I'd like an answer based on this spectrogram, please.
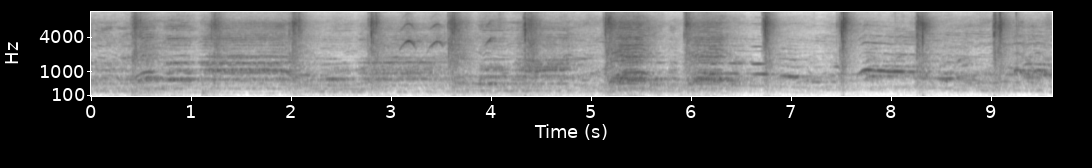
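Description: A crowd singing together, many voices in one melody, with sharp strokes keeping a steady beat about one and a half times a second.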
